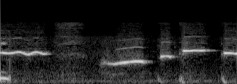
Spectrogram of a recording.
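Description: Someone whistles a short, wavering melody, clear pure tones sliding between pitches in several phrases, with brief pauses and faint breathy sounds between notes, no talking.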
